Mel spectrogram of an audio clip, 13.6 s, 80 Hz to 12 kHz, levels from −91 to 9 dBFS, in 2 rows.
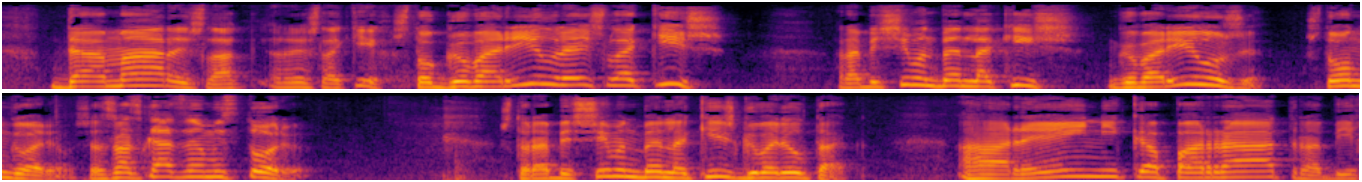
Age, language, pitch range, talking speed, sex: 20-39, Russian, 165-220 Hz, 115 wpm, male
